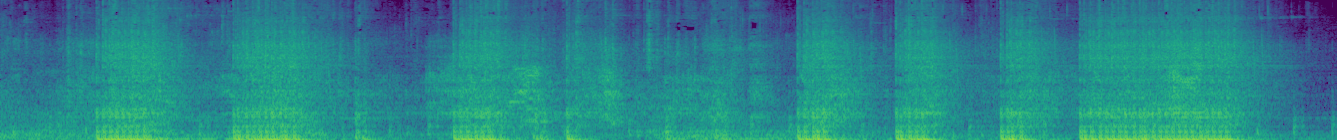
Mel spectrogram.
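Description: A rifle fires loud bursts of gunshots.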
